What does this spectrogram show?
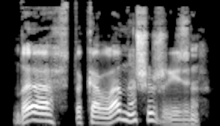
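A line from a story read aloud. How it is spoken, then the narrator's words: Sighing. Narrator (Russian): вздохнул папа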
